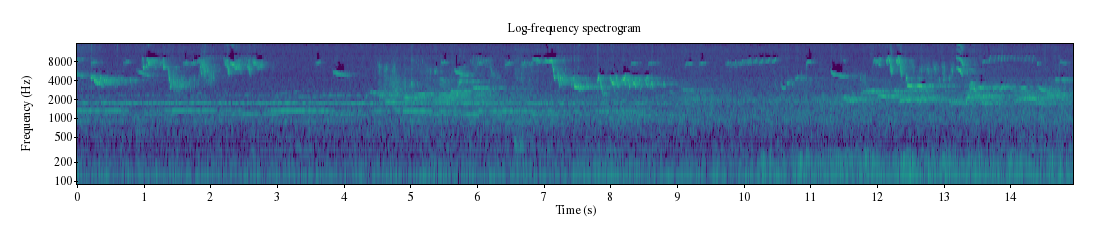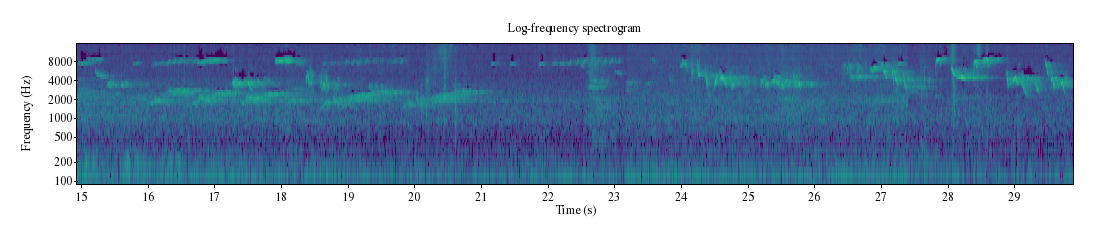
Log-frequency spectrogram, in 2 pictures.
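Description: Several small birds singing and chirping, with short whistled notes and trills coming again and again, over a low, steady background rumble.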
